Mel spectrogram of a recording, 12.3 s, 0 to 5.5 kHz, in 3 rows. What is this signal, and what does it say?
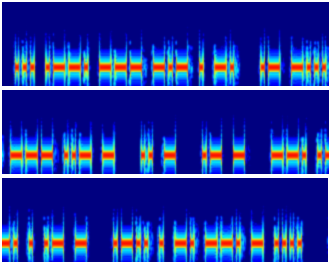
Morse code, heard as a keyed tone, about 25 wpm, 600 Hz. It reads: SPOKEN ABOUT IT AT GREAT LENGTH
